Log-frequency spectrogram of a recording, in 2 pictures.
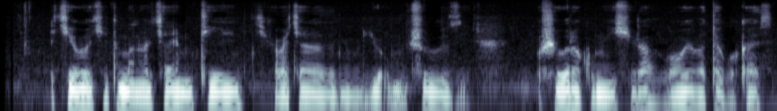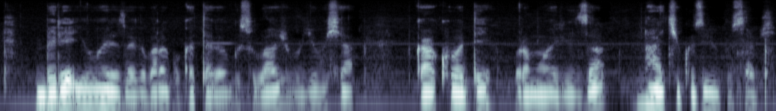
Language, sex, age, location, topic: Kinyarwanda, female, 18-24, Kigali, finance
